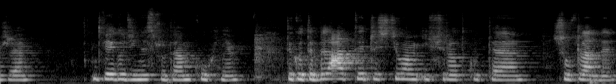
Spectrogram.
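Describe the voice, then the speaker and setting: A young woman in her twenties from Poland, chatting casually to viewers in a vlog, gushing and full of quick asides, filmed on a handheld camera in her small bedroom. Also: fairly high pitch. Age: 20s. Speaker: vlogger. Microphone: handheld camera held close. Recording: roomy camera audio.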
